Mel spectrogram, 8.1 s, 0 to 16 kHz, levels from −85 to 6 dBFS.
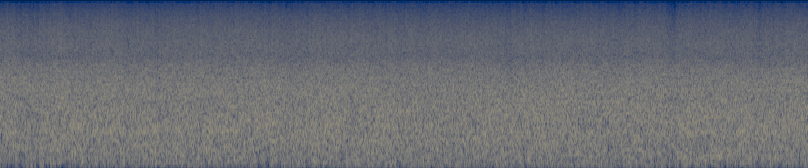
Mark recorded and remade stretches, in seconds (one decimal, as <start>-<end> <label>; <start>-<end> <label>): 0.0-8.1 recorded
